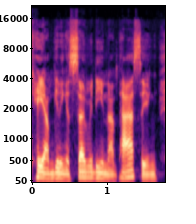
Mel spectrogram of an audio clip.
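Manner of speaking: ordinary talk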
